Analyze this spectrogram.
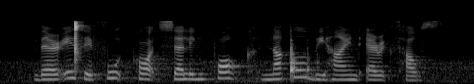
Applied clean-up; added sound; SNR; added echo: none; Chink, clink; -2 dB; none.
